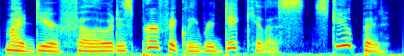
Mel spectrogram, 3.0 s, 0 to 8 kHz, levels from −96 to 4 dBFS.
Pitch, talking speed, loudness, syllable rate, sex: 210 Hz, 140 wpm, -19 LUFS, 5.3 syllables/s, female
